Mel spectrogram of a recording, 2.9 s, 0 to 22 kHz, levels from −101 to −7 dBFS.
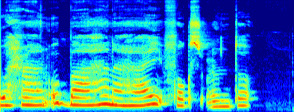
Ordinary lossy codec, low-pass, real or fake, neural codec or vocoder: none; none; real; none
